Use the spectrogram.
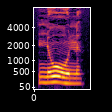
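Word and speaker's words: نون: Letter noon. Noon. This is the English N sound because it looks like a nipple.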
